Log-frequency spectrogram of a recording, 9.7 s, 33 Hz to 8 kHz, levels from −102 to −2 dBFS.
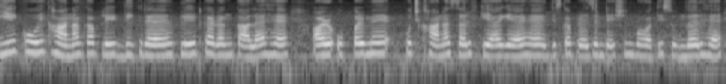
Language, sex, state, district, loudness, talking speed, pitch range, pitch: Hindi, female, Chhattisgarh, Korba, -27 LUFS, 175 wpm, 215-235 Hz, 225 Hz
